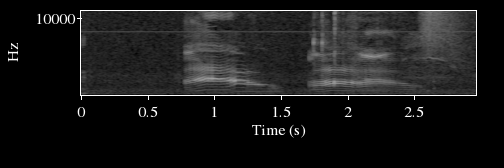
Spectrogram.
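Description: A sick cat meows in The Sims 4: two clear, close meows with a short gap between them, alone over a faint, low background hum.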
